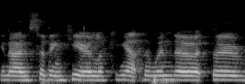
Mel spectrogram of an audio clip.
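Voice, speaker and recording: Against a quiet background, a woman talks with a New Zealand accent. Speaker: professor. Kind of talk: lecture.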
